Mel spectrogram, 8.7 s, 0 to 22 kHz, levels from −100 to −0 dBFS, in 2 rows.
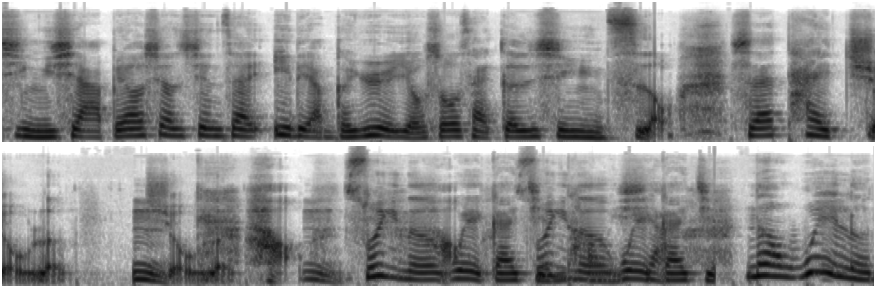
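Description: A speech recording with input gain that was likely set far too high and held in check by a fast limiter or compressor, causing gain pumping throughout: the level swings by about 15 dB, leaving loud and soft passages squashed close together. From 5.09 s to 7.93 s there is also a doubled audio track, likely from a second, slower capture path or an out-of-step edit. A full-band copy of the speech trails about a second behind, a few decibels quieter, with no reverberant decay or room colour, and it cuts in and out abruptly at those times.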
